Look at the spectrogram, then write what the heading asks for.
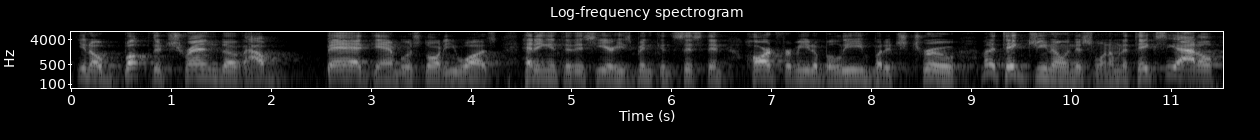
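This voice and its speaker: A man's voice: a little high, moderate pace, fairly bright tone. A man co-hosting a sports betting chat, confident, with lots of "you know" fillers and punchy catchphrases. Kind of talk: casual betting-picks chat.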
